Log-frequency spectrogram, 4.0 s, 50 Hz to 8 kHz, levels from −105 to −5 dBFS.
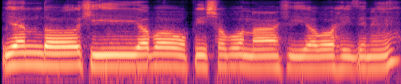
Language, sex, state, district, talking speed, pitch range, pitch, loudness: Chakma, male, Tripura, Dhalai, 150 wpm, 135-155 Hz, 145 Hz, -17 LUFS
